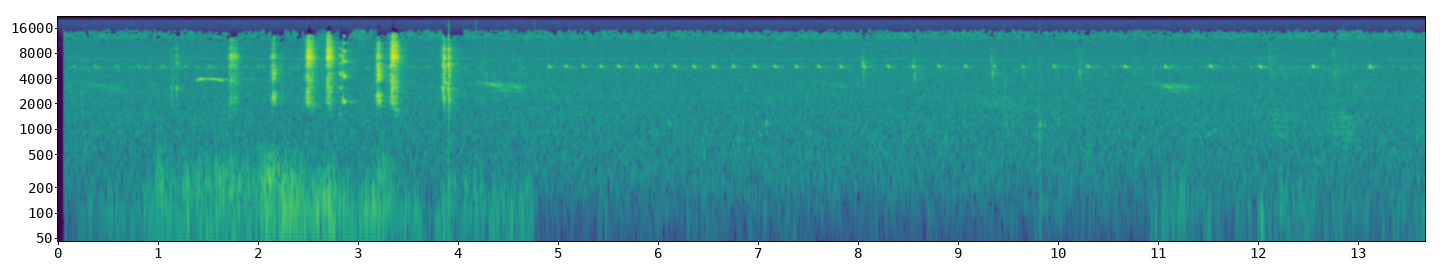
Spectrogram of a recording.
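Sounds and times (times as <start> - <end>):
hyacinth visorbearer calling: 0.4 - 13.6.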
